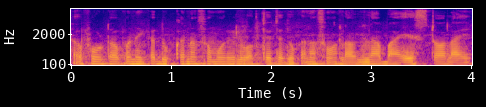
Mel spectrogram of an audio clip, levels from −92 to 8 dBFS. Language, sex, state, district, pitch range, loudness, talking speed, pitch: Marathi, male, Maharashtra, Aurangabad, 105-115 Hz, -15 LUFS, 210 wpm, 110 Hz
